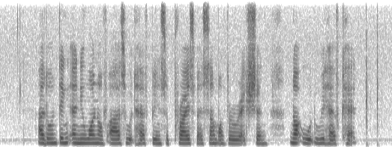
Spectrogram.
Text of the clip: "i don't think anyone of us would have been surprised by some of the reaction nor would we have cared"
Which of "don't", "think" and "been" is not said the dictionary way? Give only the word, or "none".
think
